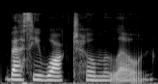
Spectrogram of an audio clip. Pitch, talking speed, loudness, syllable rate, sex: 205 Hz, 150 wpm, -19 LUFS, 5.4 syllables/s, female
